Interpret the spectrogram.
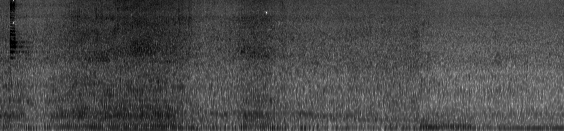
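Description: Motorbike engine running, loudest and rising over the first few seconds, then easing to a steadier low hum. A sharp click comes right at the start.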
